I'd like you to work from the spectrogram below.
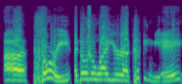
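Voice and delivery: a put-on Canadian accent begging politely; Canadian kid. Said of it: "he looks at him and goes".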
